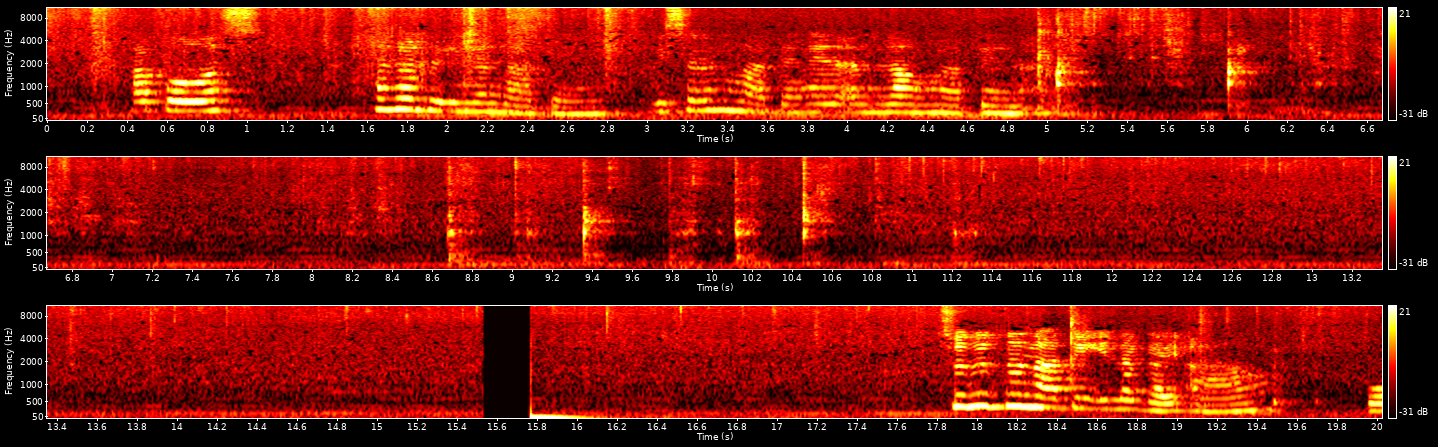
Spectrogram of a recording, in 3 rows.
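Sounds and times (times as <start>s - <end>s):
onion sizzling in oil: 0.0s - 20.0s
utensil scraping a pot: 5.0s - 11.4s.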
